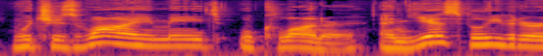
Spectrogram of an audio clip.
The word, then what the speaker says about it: uclanr: bit too much, which is why I made uclanr. And yes, believe it or not, that's how you pronounce it.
